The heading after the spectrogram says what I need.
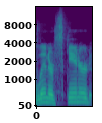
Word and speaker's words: Lynyrd Skynyrd: matter to me and then high bid on Leonard Skynyrd is Jordan at 30 dollars Jordan's at thirty dollars on pronounced Lynyrd Skynyrd let me grab a new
